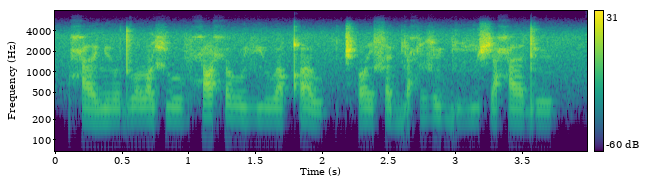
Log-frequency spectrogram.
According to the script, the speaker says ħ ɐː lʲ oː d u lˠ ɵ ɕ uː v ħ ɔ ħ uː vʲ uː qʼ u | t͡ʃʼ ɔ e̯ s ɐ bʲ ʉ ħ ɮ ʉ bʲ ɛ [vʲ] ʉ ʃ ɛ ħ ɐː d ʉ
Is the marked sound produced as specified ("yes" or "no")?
yes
